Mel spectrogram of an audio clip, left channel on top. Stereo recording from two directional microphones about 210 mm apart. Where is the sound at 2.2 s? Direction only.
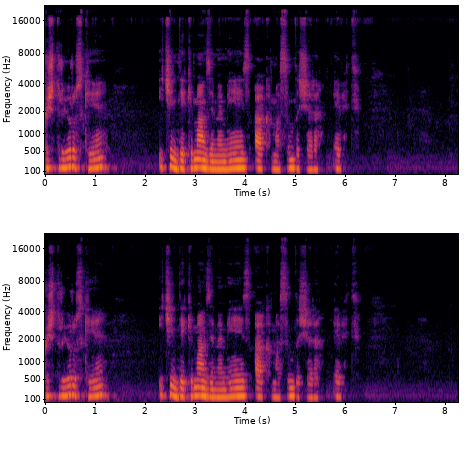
35° left (ahead or behind).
